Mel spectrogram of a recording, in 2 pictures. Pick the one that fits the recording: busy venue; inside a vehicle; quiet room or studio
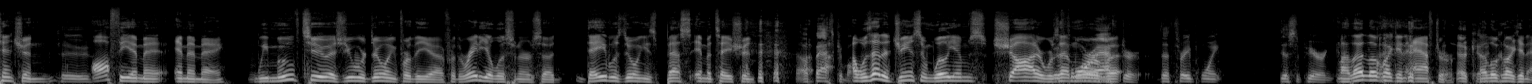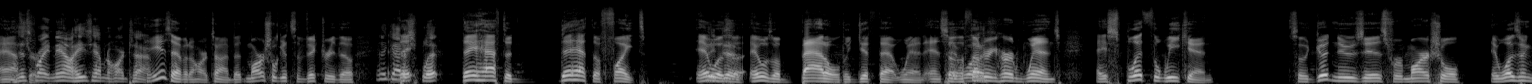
busy venue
